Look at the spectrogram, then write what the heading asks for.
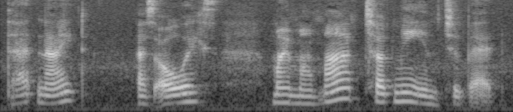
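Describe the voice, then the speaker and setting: A woman narrates a children's story at an unhurried, slow pace. Her voice sits fairly low, and she tells it expressively, like a deliberate read-aloud. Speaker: storybook reader.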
